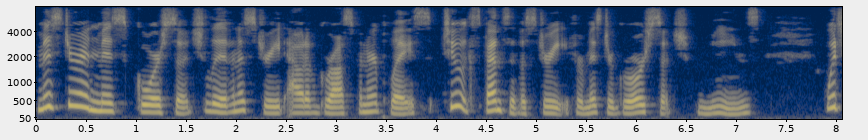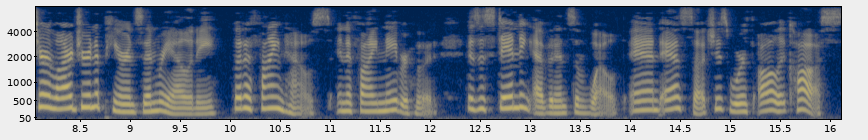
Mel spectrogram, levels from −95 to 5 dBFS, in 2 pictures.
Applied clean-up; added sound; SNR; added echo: none; none; none; none.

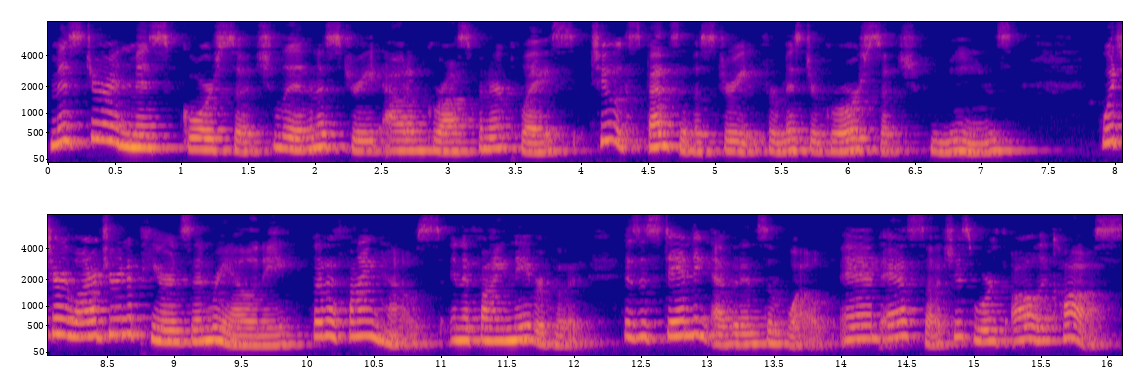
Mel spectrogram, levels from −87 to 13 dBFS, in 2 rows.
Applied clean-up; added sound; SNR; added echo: none; none; none; reverberation time 0.6 s.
